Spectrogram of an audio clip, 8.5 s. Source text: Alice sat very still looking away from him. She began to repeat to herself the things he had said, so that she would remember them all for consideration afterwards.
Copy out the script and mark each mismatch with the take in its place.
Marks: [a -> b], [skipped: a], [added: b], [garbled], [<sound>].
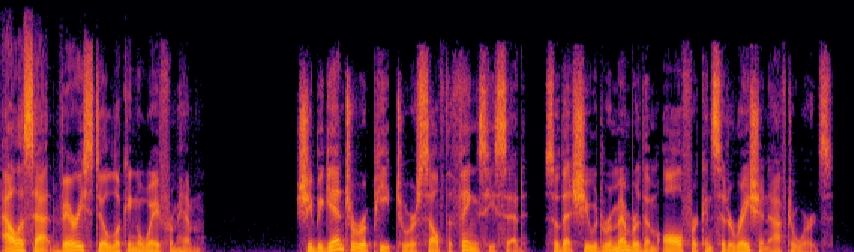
Alice sat very still looking away from him. She began to repeat to herself the things he [skipped: had] said, so that she would remember them all for consideration afterwards.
